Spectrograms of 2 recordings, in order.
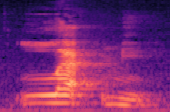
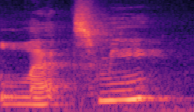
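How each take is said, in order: First: The T in 'let' becomes a glottal stop. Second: The T in 'let' is clearly released. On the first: The speaker calls it right. "It's like in Arabic we have this hamza" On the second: The speaker calls it wrong. "So it's not let me"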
